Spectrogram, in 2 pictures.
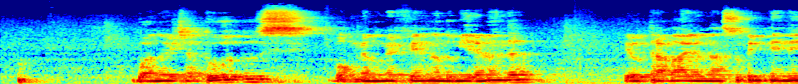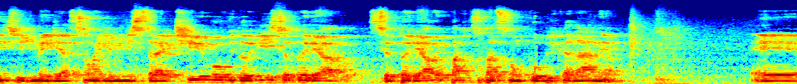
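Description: A young man speaks calmly into a microphone over loudspeakers in a large room.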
